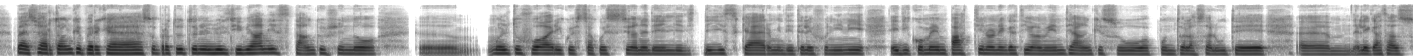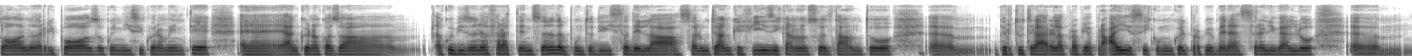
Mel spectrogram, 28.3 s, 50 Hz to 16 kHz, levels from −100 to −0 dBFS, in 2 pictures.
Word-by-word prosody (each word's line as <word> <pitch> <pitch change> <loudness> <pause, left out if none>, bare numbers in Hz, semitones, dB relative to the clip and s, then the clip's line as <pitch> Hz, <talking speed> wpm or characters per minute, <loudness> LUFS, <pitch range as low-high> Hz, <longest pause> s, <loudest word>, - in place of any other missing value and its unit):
Beh, 210 -3 +5
certo, 205 -1 +3
anche 210 +2 +3
perché 190 -1 +4
soprattutto 195 +1 +1
negli 200 -1 +4
ultimi 195 0 +4
anni 210 +2 +3
sta 180 -1 -6
anche 180 +3 -2
uscendo, 180 -1 0 0.4
uhm, 70 0 -6 0.2
molto 190 +1 +1
fuori 185 0 +3
questa 180 -1 -4
questione 175 0 -1
degli 170 -1 -2
s 165 - -17
degli 185 0 -2
schermi, 175 -1 -1
dei 170 0 -4
telefonini 175 +1 -2 0.2
e 175 - +1
di 180 +1 -3
come 185 +2 +1
impattino 185 +1 +1
negativamente 180 0 -1
anche 175 0 -2
su 170 0 -6
appunto 170 +1 -2
la 170 -1 -1
salute, 170 0 +2 0.3
ehm, 160 -1 -4
legata 175 0 +1
al 165 - +1
sonno, 170 0 +1
al 165 - 0
riposo. 165 -1 +1
Quindi 165 0 -4
sicuramente, 170 +1 0 0.2
è 155 0 -2
anche 165 +1 +1
una 165 -1 +2
cosa, 160 - -1
mhmm, - - -16 0.2
a 170 - -3
cui 185 - +3
bisogna 175 0 +1
fare 170 0 +1
attenzione 170 +1 +1
dal 180 -3 +5
punto 165 0 -3
di 160 - -4
vista 165 +2 -1
della 75 - +2
salute 160 +3 -1
anche 165 0 +1
fisica, 170 +1 0
non 160 -1 0
soltanto, 160 -1 0 0.3
ehm, 70 +1 -5 0.2
per 175 -1 0
tutelare 170 0 +2
la 165 -1 +2
propria 165 +1 0
privacy, 170 0 +3
comunque 165 +1 -2
il 170 - -1
proprio 170 0 -2
benessere 160 +1 -1
a - - +2
livello, 160 0 +1 0.3
ehm, 85 -1 -4
170 Hz, 155 wpm, -23 LUFS, 165-180 Hz, 0.4 s, Beh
